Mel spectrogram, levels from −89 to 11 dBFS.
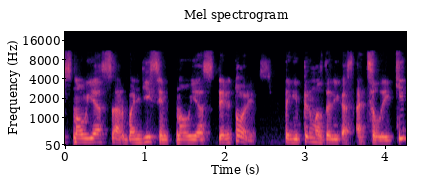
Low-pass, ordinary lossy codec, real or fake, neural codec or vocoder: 10.8 kHz; MP3, 64 kbps; real; none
